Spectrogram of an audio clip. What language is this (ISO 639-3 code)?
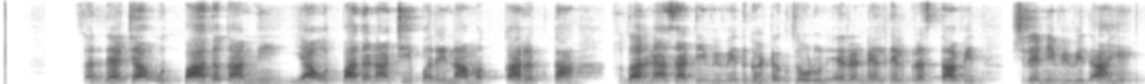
mar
